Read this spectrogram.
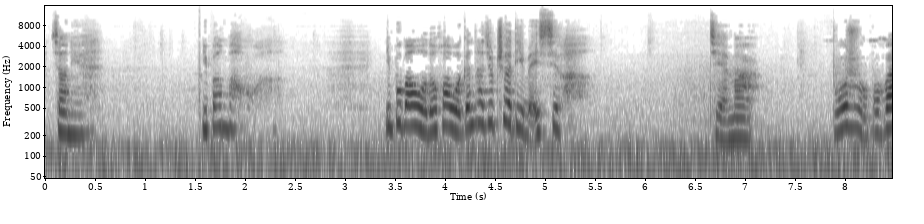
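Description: A young woman speaks tearfully and pleadingly, close by.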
